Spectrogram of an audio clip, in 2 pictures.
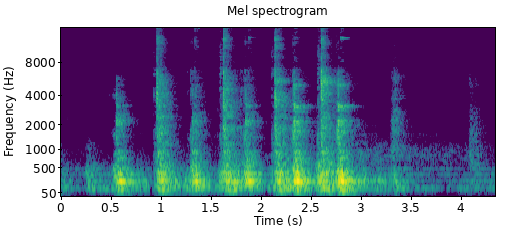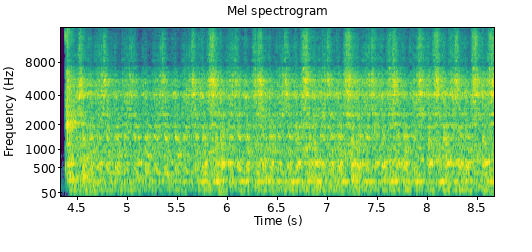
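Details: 1968 Ford Mustang, carburetted: after pumping gas into the carburetor, about four seconds of slow, even cranking at roughly three turns a second, then it catches and runs loudly. A reluctant hard start, possibly from fuel not being drawn from the tank; cause unconfirmed.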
